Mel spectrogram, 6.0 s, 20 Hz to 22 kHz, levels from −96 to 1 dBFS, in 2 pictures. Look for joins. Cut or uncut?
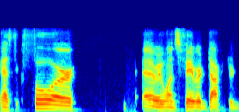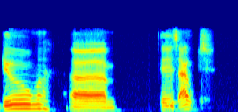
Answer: uncut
